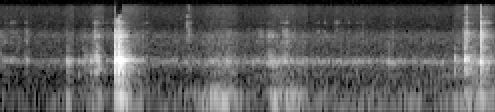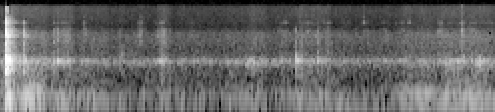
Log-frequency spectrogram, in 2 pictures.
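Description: A bottle and a small plate knocking and clinking as they are handled: one sharp knock about a second in, and a quick cluster of knocks about five seconds in, with small rustling handling noises between and a faint steady hum underneath.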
